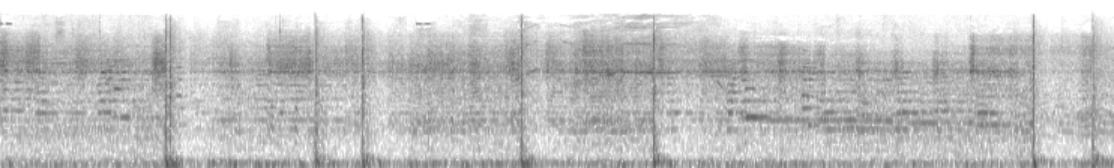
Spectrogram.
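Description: Aerial fireworks shells bursting in a finale, about six loud low booms at uneven intervals with smaller cracks between, over music playing.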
